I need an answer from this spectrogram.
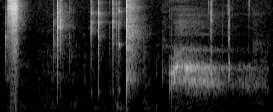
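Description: Beers from Wayfinder brewery being opened, with several quiet clicks and taps followed by a brief fizzing hiss, all faint.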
